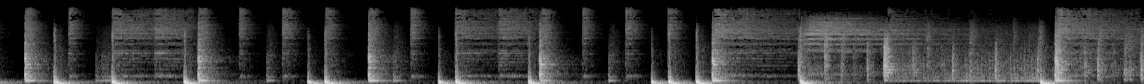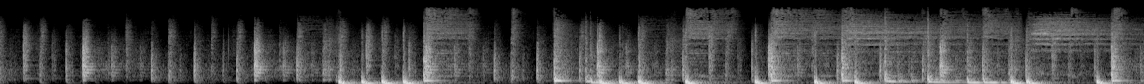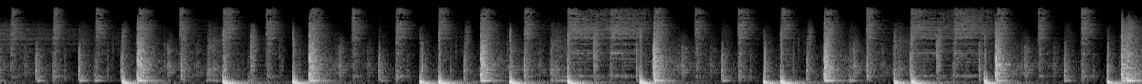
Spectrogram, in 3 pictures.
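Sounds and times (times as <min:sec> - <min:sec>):
drum groove: 0:00.0 - 0:34.3
percussion: 0:07.1 - 0:34.3.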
